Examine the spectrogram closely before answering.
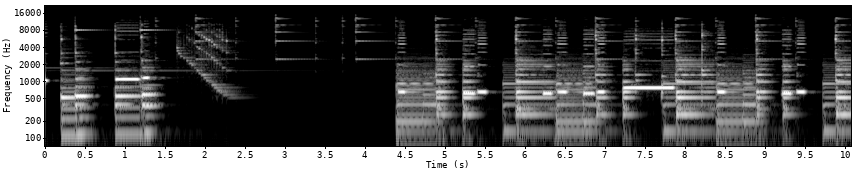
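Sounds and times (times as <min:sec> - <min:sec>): playful background music: 0:00.0 - 0:10.0.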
